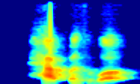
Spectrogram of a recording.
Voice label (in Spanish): Voice Acting es F0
